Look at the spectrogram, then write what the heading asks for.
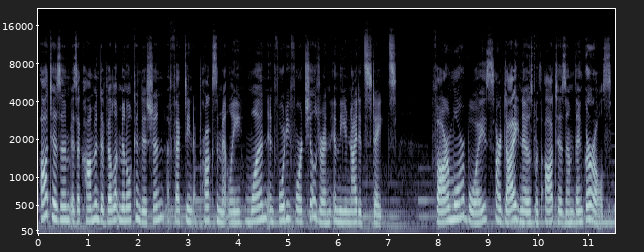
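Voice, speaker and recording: A woman reading scripted documentary narration in a measured, even way with slow pauses. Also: mid-range voice.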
